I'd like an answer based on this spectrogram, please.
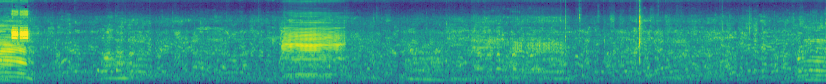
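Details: Cattle at a busy cattle market: a loud, drawn-out moo near the middle and shorter lowing calls among constant crowd chatter and voices.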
